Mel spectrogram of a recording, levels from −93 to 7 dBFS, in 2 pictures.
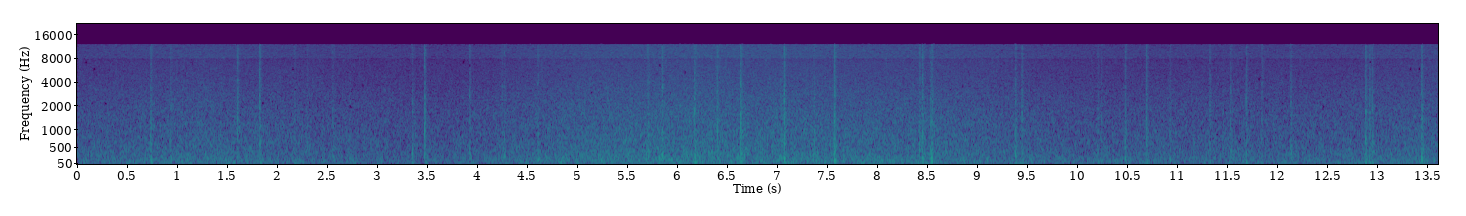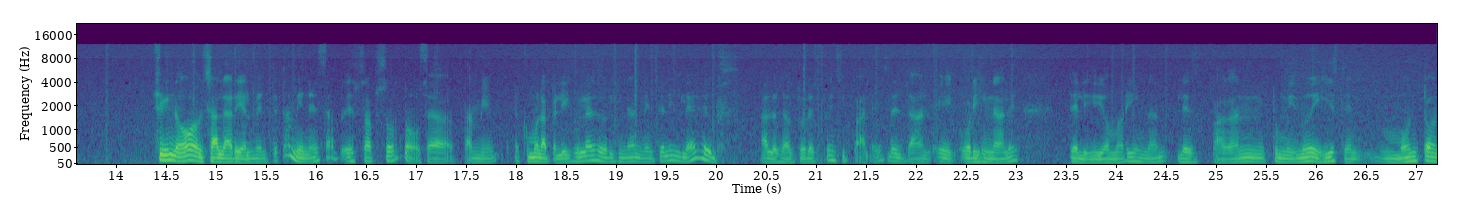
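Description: No faults detected; the speech comes over an Opus call path that sounds band-limited around 12 kHz, with room noise sitting about 25 dB below it.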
